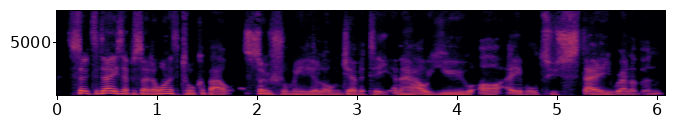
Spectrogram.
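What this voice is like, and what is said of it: Hoarse voice. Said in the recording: “I've got a really hoarse voice”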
